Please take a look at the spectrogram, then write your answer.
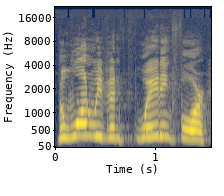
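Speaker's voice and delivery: loud, high proclamation; emphatic, emotional. Retold or imitated. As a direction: punch it out as an excited announcement. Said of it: "he's emphatic, emotional".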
